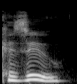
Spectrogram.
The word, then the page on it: kazoo: American English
